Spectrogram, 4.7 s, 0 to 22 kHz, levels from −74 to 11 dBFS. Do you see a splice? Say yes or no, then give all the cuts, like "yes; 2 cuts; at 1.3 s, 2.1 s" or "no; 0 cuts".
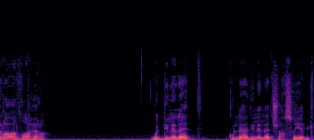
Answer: no; 0 cuts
